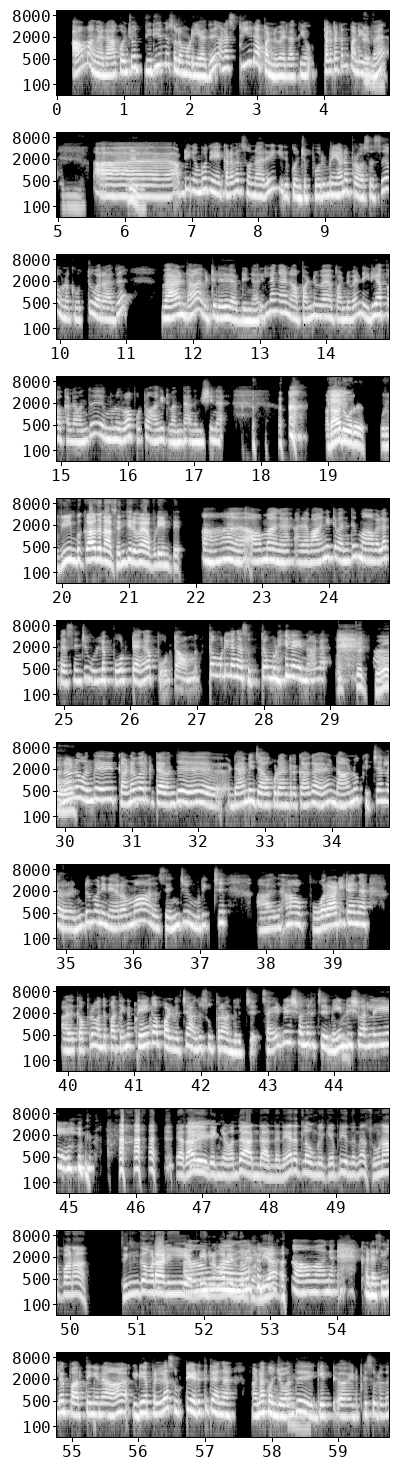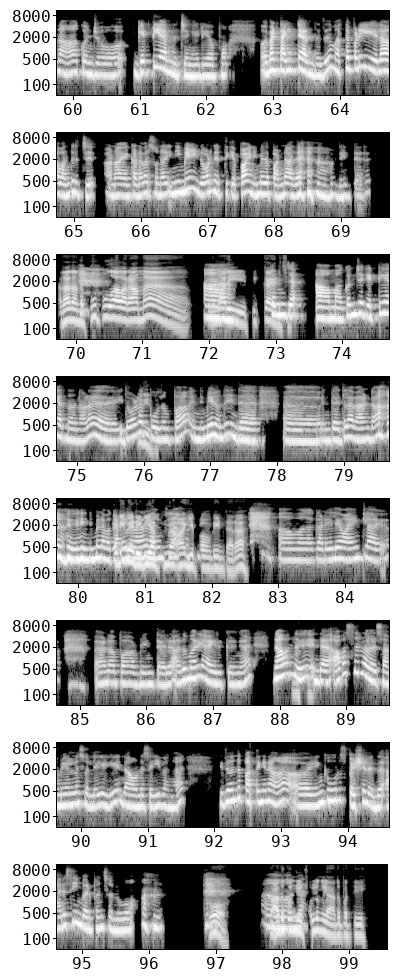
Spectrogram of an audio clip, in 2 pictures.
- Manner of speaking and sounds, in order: in English: "ஸ்பீடா"; drawn out: "அ"; in English: "ப்ராசஸ்ஸு"; tapping; laugh; chuckle; drawn out: "ஆ"; laughing while speaking: "என்னால"; in English: "டேமேஜ்"; laugh; in English: "சைட் டிஷ்"; in English: "மெயின் டிஷ்"; laugh; laughing while speaking: "அதாவது இங்க வந்து அந்த, அந்த … மாரி இருந்திருக்கும் இல்லயா?"; chuckle; breath; laughing while speaking: "ஆமாங்க. ஆமாங்க"; chuckle; chuckle; chuckle; breath; in English: "திக்"; drawn out: "அ"; laughing while speaking: "இனிமேல நம்ம கடையில வேணாலும் வாங்கிக்கலாம். ஆமாங்க, கடையிலேயே வாங்கிக்கலாம்"
- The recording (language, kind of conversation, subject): Tamil, podcast, வீட்டில் அவசரமாக இருக்கும் போது விரைவாகவும் சுவையாகவும் உணவு சமைக்க என்னென்ன உத்திகள் பயன்படும்?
